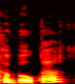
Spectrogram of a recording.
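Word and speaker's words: kabocha: I think this one is pronounced kaboka squash.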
